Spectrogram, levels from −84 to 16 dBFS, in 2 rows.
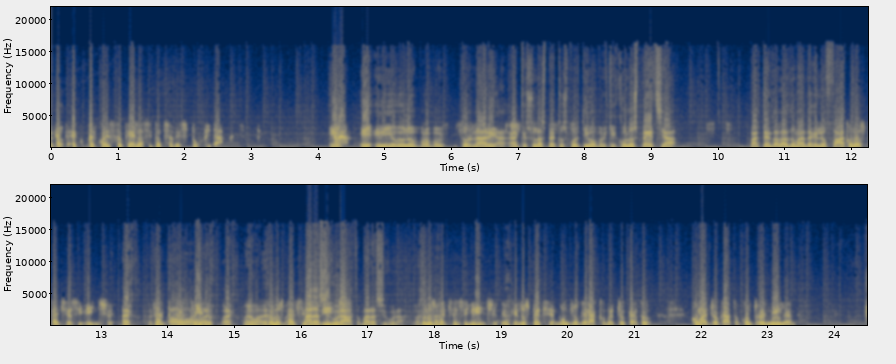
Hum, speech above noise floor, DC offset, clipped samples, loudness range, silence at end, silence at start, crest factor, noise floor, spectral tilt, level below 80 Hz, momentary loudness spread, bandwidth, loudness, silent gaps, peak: none; 26 dB; under 0.1%; 0.1%; 3 LU; 0 s; 0 s; 10 dB; -35 dBFS; -5 dB/octave; -36 dBFS; 8 LU; 17 kHz; -9 LUFS; none; 0 dBFS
